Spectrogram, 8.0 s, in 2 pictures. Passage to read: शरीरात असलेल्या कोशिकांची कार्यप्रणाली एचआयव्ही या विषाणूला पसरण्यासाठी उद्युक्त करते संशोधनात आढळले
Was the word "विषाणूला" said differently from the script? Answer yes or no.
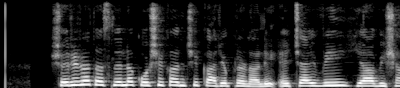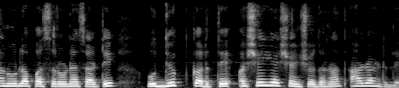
no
